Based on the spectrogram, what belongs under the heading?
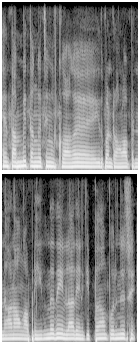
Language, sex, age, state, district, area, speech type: Tamil, female, 18-30, Tamil Nadu, Nagapattinam, urban, spontaneous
